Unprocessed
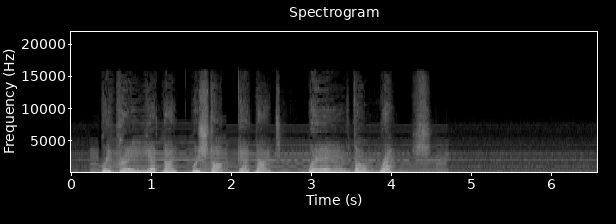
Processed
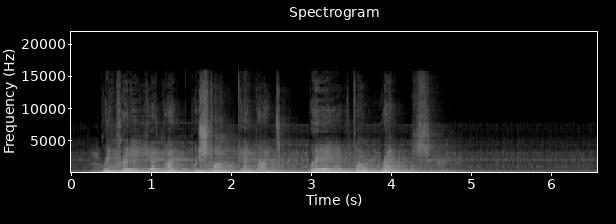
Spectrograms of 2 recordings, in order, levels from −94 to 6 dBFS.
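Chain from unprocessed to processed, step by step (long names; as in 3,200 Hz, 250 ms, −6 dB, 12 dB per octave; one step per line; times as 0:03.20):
parametric band 180 Hz +6.5 dB 0.72 octaves
rectangular room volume 3,900 cubic metres, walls mixed, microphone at 1.1 metres
transient designer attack −9 dB, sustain +4 dB
level −3 dB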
